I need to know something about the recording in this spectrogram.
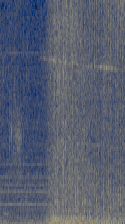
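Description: Rushing wind roars loudly outdoors.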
